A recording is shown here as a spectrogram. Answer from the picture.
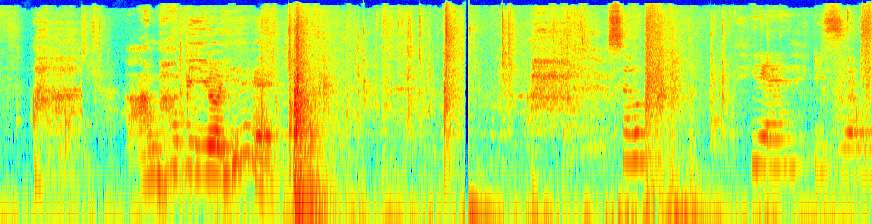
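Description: A wooden door shuts with a loud bang about three seconds in, followed by a couple of smaller knocks, between short bursts of voices.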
